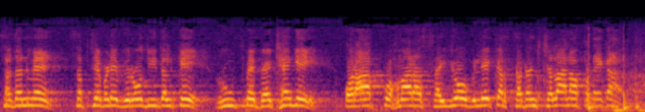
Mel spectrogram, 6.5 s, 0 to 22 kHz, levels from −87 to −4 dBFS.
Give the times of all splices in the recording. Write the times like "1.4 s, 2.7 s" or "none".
none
